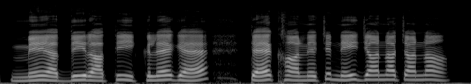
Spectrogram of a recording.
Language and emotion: Dogri, fearful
